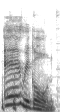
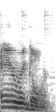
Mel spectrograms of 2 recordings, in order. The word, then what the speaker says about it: Aragorn: heard of that it's happening here to find Aragon Aragorn yeah more than more than two syllables I said acorn Way Corner that's then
